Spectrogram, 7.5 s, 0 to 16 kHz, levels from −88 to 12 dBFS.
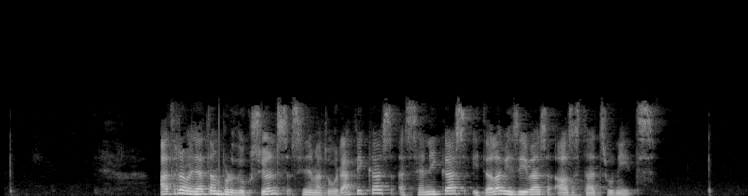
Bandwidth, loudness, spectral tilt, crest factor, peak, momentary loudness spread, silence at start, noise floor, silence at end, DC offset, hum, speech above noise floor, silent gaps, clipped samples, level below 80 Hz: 8 kHz; -18 LUFS; -5.5 dB/octave; 18 dB; -2 dBFS; 11 LU; 1.6 s; -72 dBFS; 0.95 s; under 0.1%; none; 54 dB; none; under 0.1%; -58 dBFS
